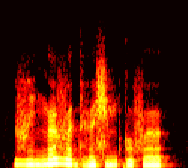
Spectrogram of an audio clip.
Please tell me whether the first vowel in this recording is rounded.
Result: no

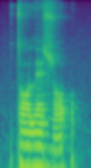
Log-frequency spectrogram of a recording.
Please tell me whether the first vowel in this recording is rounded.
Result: yes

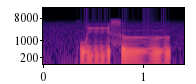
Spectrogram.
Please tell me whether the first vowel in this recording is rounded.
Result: no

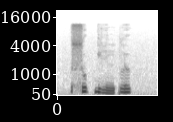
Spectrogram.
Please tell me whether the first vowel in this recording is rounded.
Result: yes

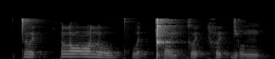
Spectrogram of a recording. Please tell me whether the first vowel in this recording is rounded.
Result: yes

